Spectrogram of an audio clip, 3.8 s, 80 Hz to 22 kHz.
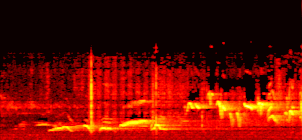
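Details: Local common blackbird singing in the morning on 2 April 2013; a mellow fluted warble climbs into a rapid, high-pitched twittering tail.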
